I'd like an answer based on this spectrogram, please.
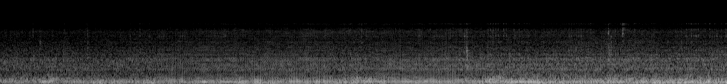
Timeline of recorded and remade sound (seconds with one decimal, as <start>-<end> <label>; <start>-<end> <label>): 0.0-1.6 recorded; 1.6-3.3 remade; 3.3-3.7 recorded; 3.7-4.6 remade; 4.6-7.3 recorded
